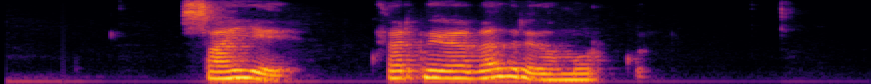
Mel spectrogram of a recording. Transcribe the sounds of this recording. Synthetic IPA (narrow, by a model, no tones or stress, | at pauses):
saːjɪɣ | kʰvɛɾt̪nɪɣɛðvɛðɾɪðavmɔɾkʏn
